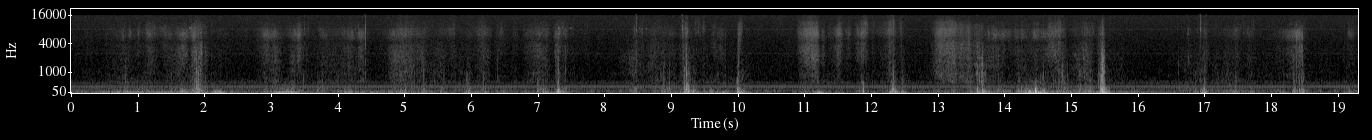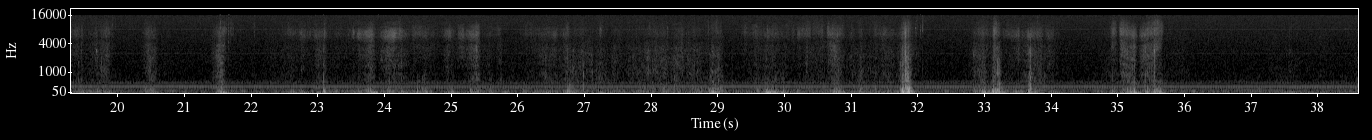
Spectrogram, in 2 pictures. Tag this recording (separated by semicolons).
cloth; foley; motion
